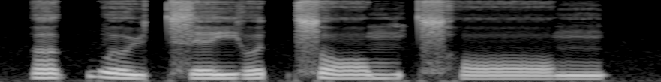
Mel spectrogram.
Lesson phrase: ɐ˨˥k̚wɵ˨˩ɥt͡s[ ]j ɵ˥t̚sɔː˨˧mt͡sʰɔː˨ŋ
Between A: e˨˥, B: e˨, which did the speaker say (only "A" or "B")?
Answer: B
